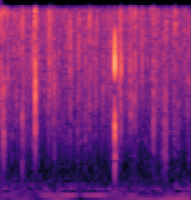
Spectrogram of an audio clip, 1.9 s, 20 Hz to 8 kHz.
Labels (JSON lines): {"label": "biophony, midshipman", "recorder": "SoundTrap 500"}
